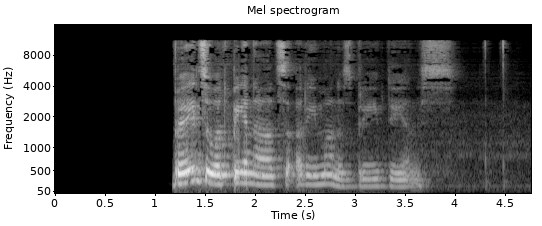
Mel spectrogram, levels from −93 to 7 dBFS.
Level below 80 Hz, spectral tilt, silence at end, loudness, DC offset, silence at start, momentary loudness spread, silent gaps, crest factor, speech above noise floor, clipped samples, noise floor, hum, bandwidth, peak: -66 dBFS; -2.5 dB/octave; 0.8 s; -14 LUFS; under 0.1%; 1.2 s; 24 LU; none; 18 dB; over 75 dB; under 0.1%; under -90 dBFS; none; 11.5 kHz; 0 dBFS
